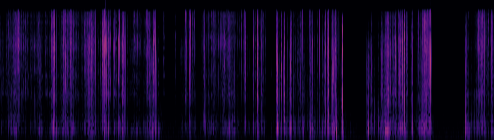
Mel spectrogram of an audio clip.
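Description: Small white brush bristles scratch and brush across the head of a small metal-mesh mini microphone with a blue body, wrapped in clear cling film and held in the fingers. The result is a series of bright, crackly scratching and rustling bursts with brief silent gaps and almost no low end.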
